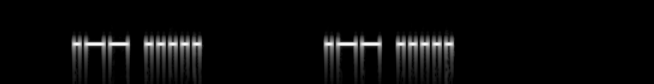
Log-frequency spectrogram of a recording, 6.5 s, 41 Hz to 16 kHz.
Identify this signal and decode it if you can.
Morse code, heard as a keyed tone, about 21 wpm, 700 Hz. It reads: W5 W5
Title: USA Call Sign Prefixes - Repeated 2x - 20wpm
